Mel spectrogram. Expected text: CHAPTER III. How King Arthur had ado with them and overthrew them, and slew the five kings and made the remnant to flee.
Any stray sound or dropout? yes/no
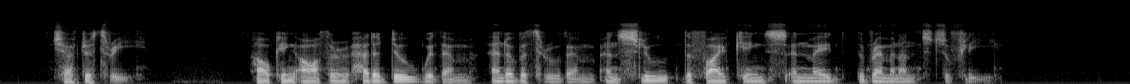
no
